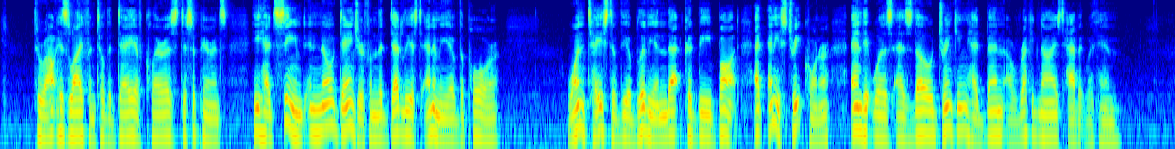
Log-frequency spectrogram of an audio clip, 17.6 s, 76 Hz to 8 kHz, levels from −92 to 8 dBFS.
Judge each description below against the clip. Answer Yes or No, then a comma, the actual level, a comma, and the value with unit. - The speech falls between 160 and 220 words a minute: Yes, average, 165 wpm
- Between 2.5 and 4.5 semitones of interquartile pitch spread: Yes, average, 3.7 semitones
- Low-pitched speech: Yes, low, 115 Hz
